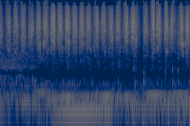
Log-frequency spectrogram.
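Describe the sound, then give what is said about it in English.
Hands rubbing together with sanitizer, a brisk, steady back-and-forth swishing of about five strokes per second, bright and dry, over a low droning hum with no talking. “No, I've got to take my hand sanitizer break.”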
